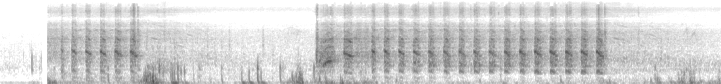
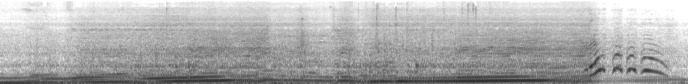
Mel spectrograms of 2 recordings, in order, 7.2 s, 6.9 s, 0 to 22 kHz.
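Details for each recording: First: Abandoned Honda EF9 Civic being restored, cranking with grease spray. Three bursts of steady starter cranking at about three turns a second, never catches. No fuel; the pump could not be heard, and after two relays the fuel pump was found dead. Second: Abandoned Honda Civic EF9 being checked before it is trailered away for restoration: the engine revs up cleanly several times and settles back with no stumbles or rattles, so it runs fine.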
